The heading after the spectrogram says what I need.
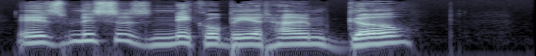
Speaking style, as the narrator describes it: demanded Ralph sharply

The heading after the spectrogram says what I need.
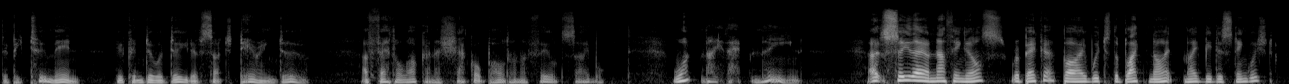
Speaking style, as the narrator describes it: he again muttered to himself

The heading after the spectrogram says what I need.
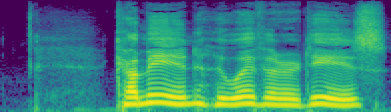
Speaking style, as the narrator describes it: cried Miss La Creevy

